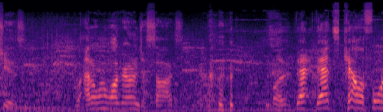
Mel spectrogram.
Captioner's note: chuckling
